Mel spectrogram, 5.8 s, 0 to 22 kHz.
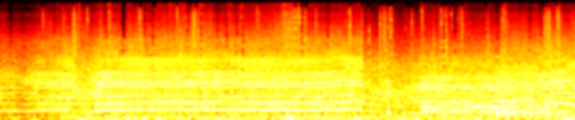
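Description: Ford RS 1800 rally car in the racing game Forza Horizon 4, its engine holding a loud, steady high-revving drone, with a brief dip and a gear change before climbing again, alone without talk.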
